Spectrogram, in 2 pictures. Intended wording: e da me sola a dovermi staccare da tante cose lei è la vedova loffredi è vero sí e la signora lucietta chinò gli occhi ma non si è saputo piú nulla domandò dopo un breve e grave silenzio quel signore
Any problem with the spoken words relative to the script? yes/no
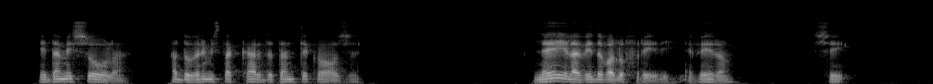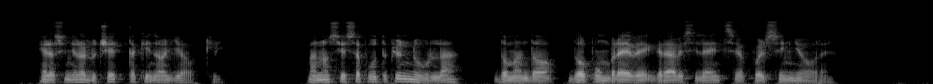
no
